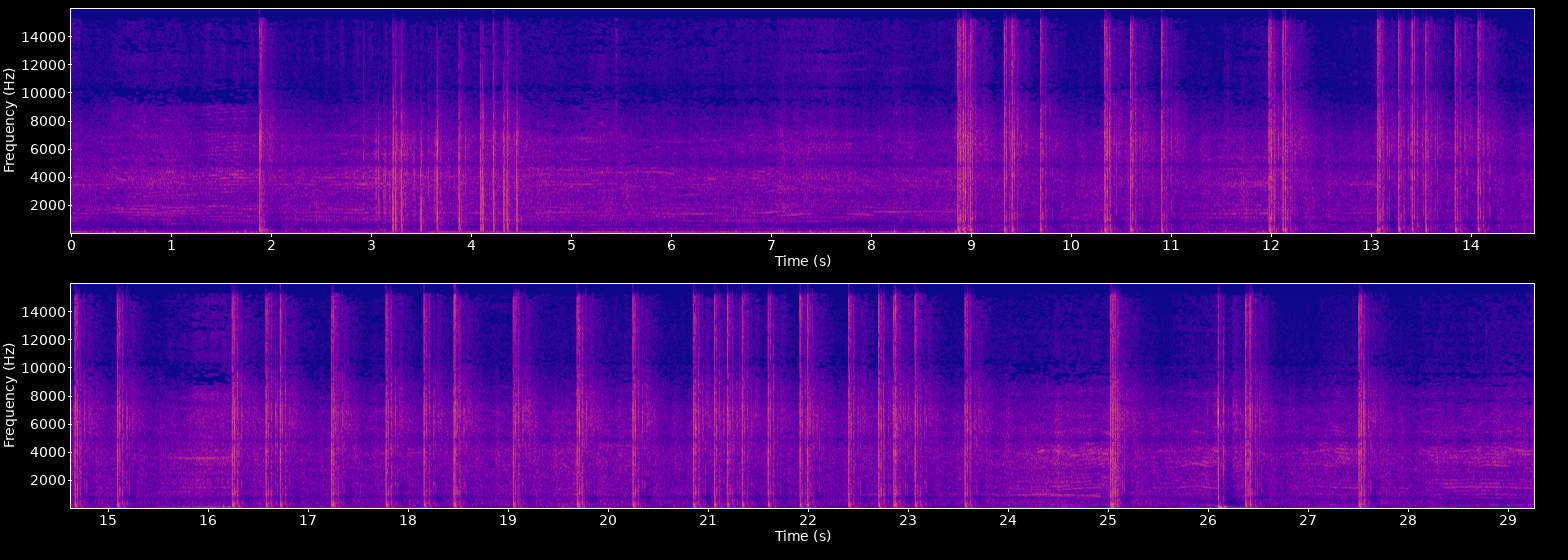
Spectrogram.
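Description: Fireworks going off: a quick string of bangs a few seconds in, then a dense run of sharp reports from about nine seconds on, thinning to a few spaced bangs near the end.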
